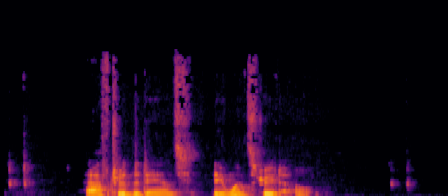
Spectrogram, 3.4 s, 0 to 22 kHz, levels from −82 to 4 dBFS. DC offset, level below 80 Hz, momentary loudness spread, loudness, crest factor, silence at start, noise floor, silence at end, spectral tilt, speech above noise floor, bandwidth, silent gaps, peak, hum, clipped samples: under 0.1%; -58 dBFS; 11 LU; -19 LUFS; 20 dB; 0.65 s; -56 dBFS; 1.05 s; -6 dB/octave; 37 dB; 16 kHz; none; -2 dBFS; none; under 0.1%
